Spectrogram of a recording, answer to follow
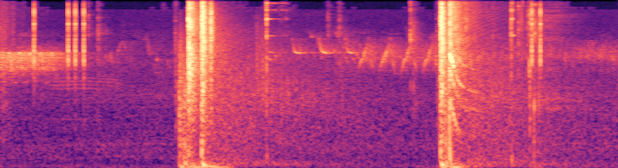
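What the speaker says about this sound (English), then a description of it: "Shooter with a Mosin." Mosin rifle gunshots in a video game, two loud sharp cracks spaced about two seconds apart with ringing tails, plus a few faint clicks and distant chirps between them.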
